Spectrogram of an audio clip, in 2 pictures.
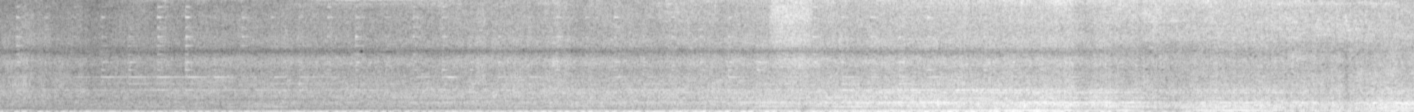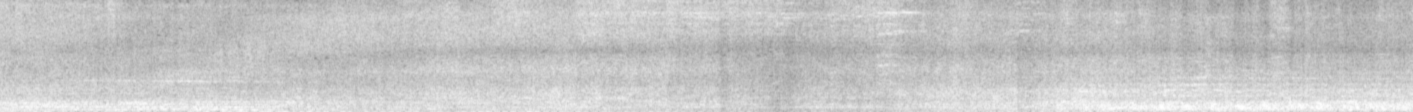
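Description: CN freight train passing close by. The diesel locomotives' engines hum as they approach, then the long string of hopper and tank cars rolls past with its wheels clattering on the rails. The sound grows louder over the first eight seconds and stays loud.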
